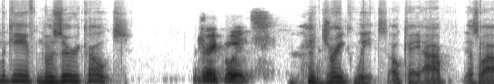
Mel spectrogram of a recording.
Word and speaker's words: Drinkwitz: Missouri coach, Drinkwitz, Drinkwitz.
